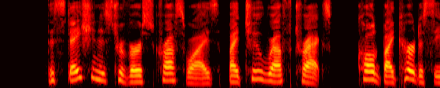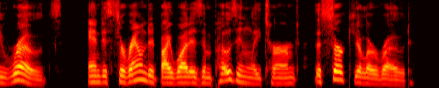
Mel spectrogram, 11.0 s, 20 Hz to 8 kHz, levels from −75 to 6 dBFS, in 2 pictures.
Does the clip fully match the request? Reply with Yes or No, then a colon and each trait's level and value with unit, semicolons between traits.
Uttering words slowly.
Yes: slow, 130 wpm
